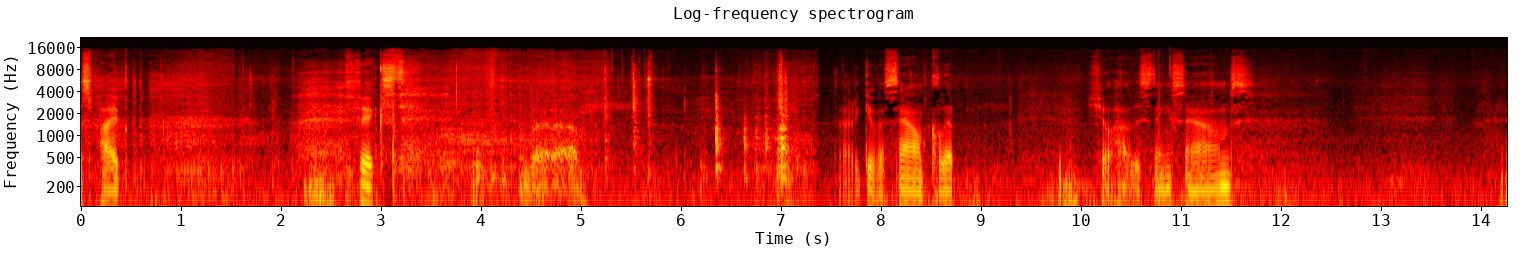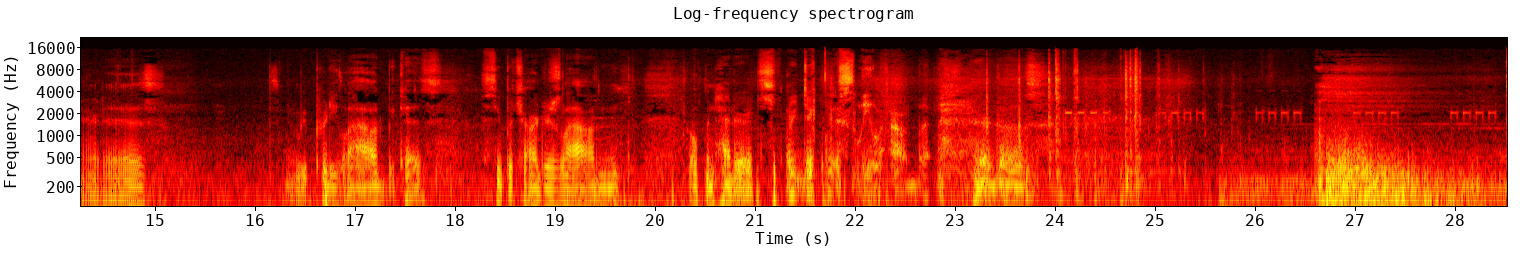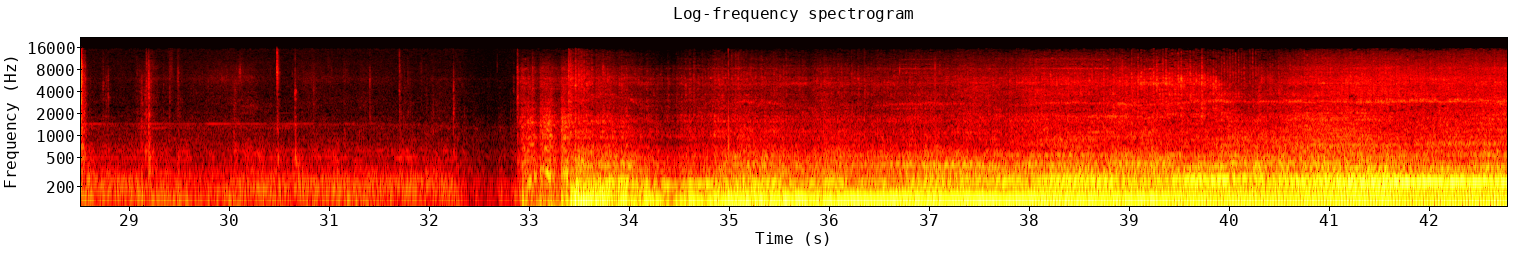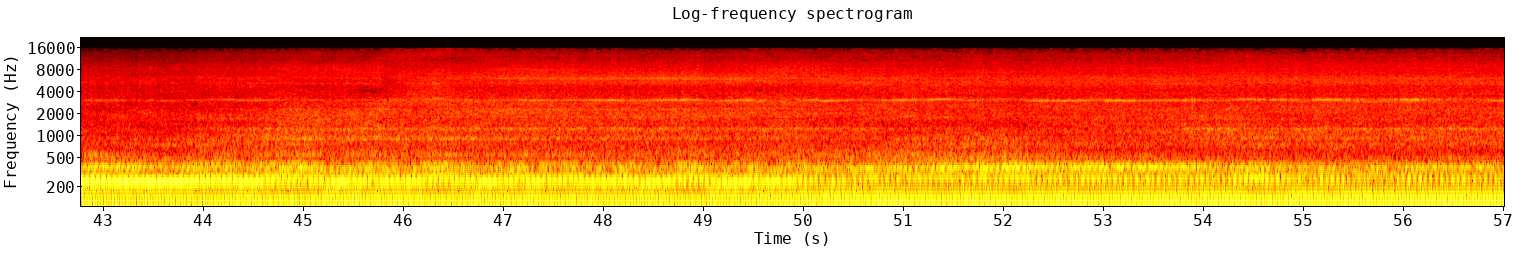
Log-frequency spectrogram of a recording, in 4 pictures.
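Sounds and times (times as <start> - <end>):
supercharger whine: 25.8 - 32.3, 32.9 - 57.0
loud engine idling: 37.3 - 57.0.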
